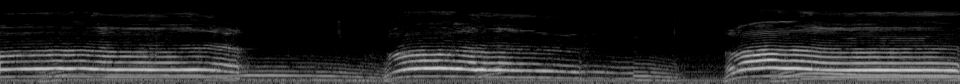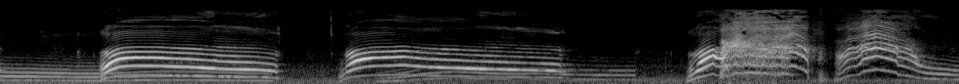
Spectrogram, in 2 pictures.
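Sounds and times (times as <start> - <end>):
two cats yowling in a standoff: 0.0 - 12.4, 13.0 - 19.1.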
